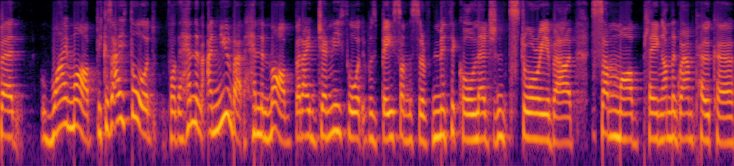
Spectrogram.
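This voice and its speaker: A woman speaks at medium pitch and a moderate pace with ordinary pitch variation. She hardly pauses at all. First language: not English. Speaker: guest co-host. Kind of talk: casual chat.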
